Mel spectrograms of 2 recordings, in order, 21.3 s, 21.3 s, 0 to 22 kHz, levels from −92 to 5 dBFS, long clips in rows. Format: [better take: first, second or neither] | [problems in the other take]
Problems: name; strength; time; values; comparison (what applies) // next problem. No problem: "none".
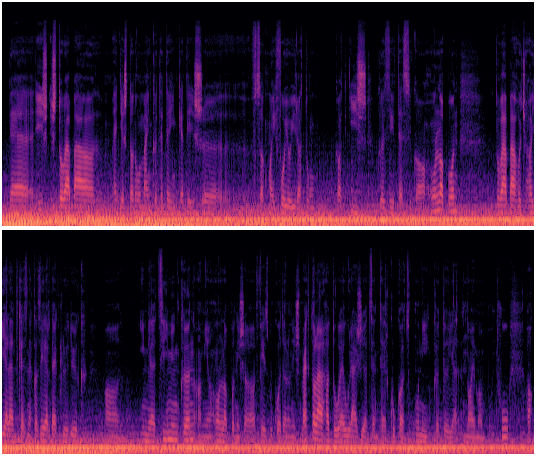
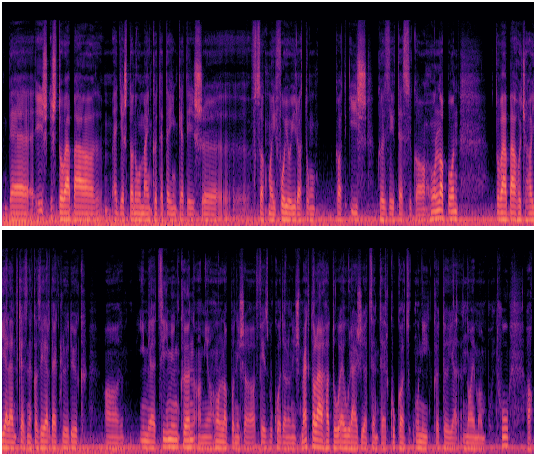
second | low rumble; loud; throughout; 1 dB below the speech; faint in the second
